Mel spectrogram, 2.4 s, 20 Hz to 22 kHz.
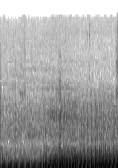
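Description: Yamaha V Star 1300's V-twin engine running low and even, then pulling harder and louder about a second in as the bike gets going.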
